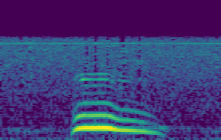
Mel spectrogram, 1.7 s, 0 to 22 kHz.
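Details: Latvian live camera, 6 March 2019, 18:06: a male Eurasian eagle-owl calling for a mate, no female answering, gives one booming hoot that swells, then drops gently in pitch, with a faint low hum behind it.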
